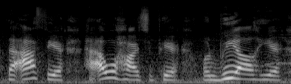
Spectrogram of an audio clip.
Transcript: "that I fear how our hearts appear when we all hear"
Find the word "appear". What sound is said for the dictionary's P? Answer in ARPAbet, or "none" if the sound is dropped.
P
